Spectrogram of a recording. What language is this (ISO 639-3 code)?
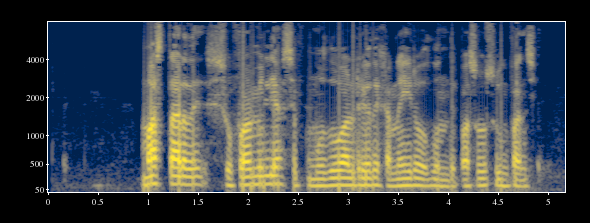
spa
